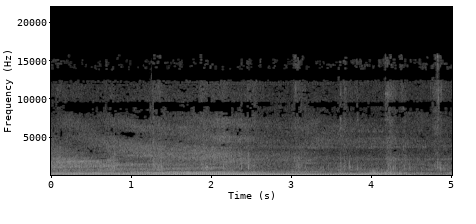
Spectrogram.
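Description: A car driving past on the street: its engine and tyre hum swells, drops in pitch as it goes by, is loudest about halfway through and then fades.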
